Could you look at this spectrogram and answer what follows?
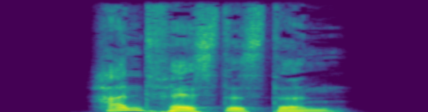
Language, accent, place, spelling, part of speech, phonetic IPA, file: German, Germany, Berlin, handfestesten, adjective, [ˈhantˌfɛstəstn̩], De-handfestesten.ogg
- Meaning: 1. superlative degree of handfest 2. inflection of handfest: strong genitive masculine/neuter singular superlative degree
